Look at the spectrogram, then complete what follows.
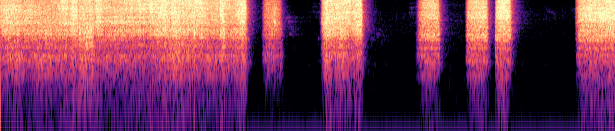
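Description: Compressed air blasting out the inside of an engine's ignition distributor to clear carbon dust: one long blast of hissing air for about two and a half seconds, then five short blasts cut off sharply, and another long blast near the end.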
